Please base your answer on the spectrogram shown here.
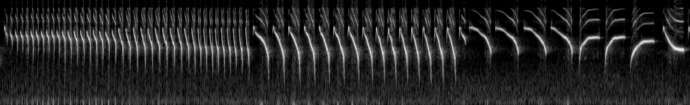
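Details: Long canary song for stimulating young or non-singing canaries, opening with a dense rolling trill, then fast downward-swept chirps, finishing with spaced, hooked whistled notes.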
